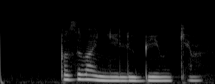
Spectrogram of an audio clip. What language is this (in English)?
Russian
